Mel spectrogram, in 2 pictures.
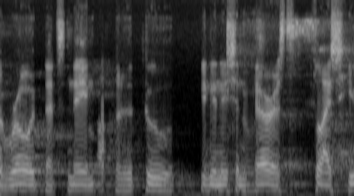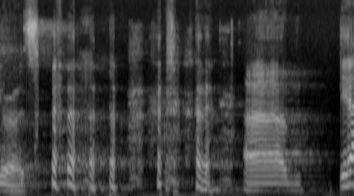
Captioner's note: laughs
